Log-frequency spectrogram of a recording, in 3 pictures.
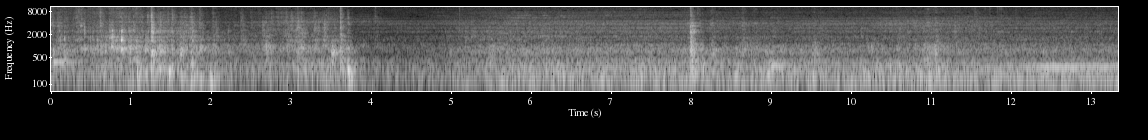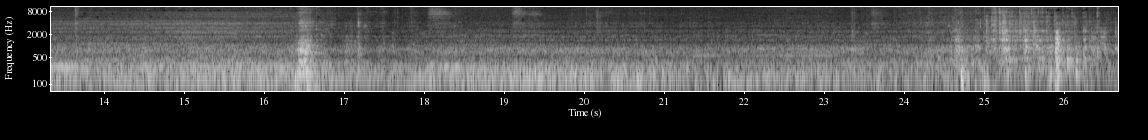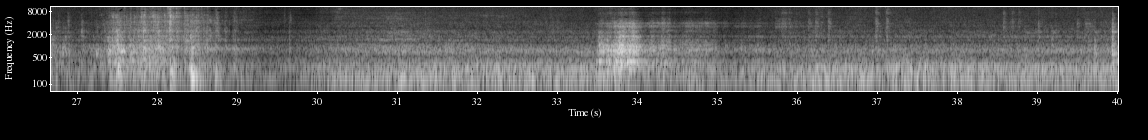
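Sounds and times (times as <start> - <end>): excavator diesel engine: 0.0 - 40.0
bucket clanking on rock: 24.6 - 28.9.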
